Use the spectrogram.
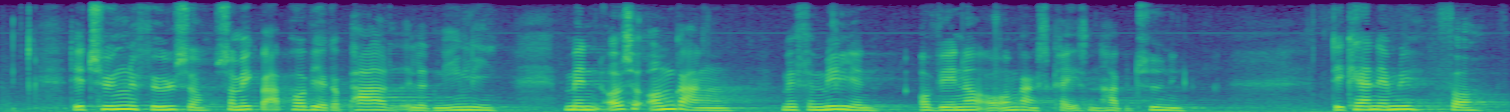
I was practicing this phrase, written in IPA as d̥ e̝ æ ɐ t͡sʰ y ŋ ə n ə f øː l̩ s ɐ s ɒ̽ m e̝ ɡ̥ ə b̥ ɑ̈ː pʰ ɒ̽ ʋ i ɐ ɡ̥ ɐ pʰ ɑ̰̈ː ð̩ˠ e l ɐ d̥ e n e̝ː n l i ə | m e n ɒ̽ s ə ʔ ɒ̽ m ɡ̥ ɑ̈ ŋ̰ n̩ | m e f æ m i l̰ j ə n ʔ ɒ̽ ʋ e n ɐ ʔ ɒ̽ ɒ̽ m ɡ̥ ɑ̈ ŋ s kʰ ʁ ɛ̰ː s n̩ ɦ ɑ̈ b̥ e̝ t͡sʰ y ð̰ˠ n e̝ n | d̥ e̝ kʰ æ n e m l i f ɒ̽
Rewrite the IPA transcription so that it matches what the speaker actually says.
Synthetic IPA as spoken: d̥ e̝ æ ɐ t͡sʰ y ŋ ə n ə f øː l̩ s ɐ s ɒ̽ m e̝ ɡ̥ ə b̥ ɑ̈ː pʰ ɒ̽ ʋ i ɐ ɡ̥ ɐ pʰ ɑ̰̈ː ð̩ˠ e l ɐ d̥ e n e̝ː n l i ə | m e n ɒ̽ s ə ʔ ɒ̽ m ɡ̥ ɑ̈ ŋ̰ n̩ | m e f æ m i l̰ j ə n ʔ ɒ̽ ʋ e n ɐ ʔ ɒ̽ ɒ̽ m ɡ̥ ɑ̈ ŋ s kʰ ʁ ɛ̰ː s n̩ ɦ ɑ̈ b̥ e̝ t͡sʰ y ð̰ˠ n e̝ ŋ | d̥ e̝ kʰ æ n e m l i f ɒ̽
